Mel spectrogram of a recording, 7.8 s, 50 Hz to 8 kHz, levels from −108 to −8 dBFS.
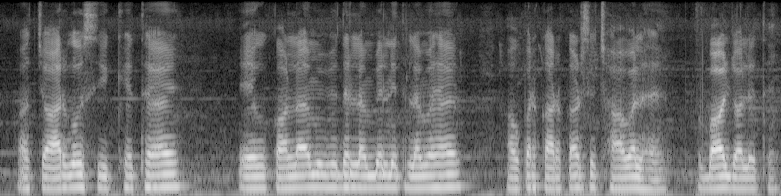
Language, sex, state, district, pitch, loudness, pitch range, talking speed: Magahi, male, Bihar, Jahanabad, 135 Hz, -27 LUFS, 125-140 Hz, 155 wpm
